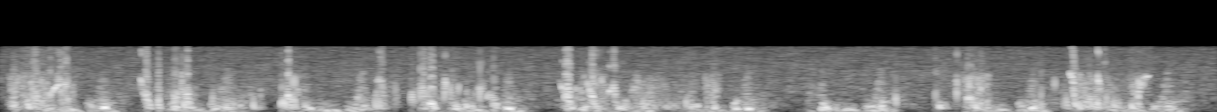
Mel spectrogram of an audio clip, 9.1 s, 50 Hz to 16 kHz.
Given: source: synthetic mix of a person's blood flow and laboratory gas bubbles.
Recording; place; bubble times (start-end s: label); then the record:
Doppler ultrasound of blood flow; precordium
0.04-0.57 s: bubbles
1.01-1.24 s: bubbles
1.27-1.48 s: bubbles
1.55-1.99 s: bubbles
2.06-2.27 s: bubbles
2.77-2.99 s: bubbles
3.04-3.75 s: bubbles
4.17-5.23 s: bubbles
5.27-5.41 s: bubbles
6.68-6.75 s: bubbles
6.99-7.45 s: bubbles
7.79-7.83 s: bubbles
7.88-8.63 s: bubbles
From the record:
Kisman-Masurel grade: 333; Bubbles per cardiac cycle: rolling drumbeat, 9 or more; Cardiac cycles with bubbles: 50 to 99%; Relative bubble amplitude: loud (0.450 to 0.775); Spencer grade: 3 (all of the cardiac periods contain showers or single bubble signals, but not dominating or overriding the cardiac motion signals); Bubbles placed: only in the low amplitude regions of the cardiac cycle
